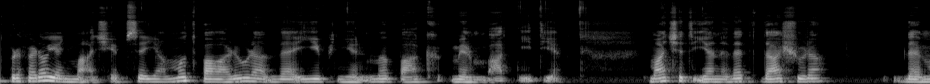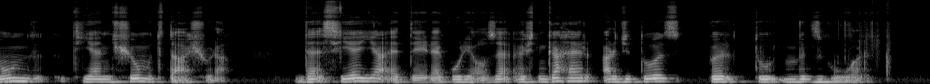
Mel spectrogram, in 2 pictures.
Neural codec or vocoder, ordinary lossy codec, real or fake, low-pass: none; none; real; none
